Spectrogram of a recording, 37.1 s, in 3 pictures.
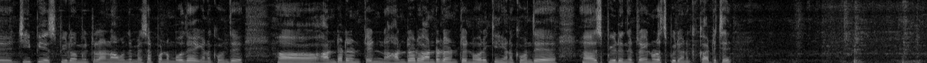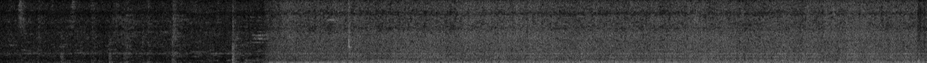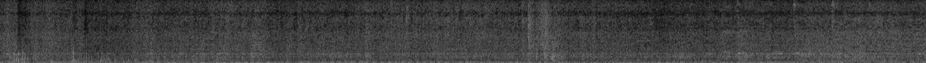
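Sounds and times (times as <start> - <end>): train coach running rumble: 10.0 - 37.0.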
